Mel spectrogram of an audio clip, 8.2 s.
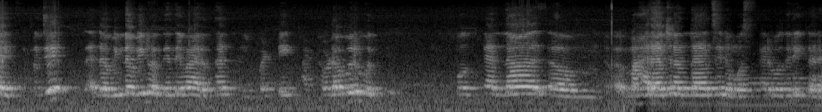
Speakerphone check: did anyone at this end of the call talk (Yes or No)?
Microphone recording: No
